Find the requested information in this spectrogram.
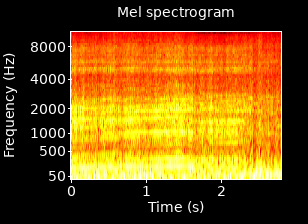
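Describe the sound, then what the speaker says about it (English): A mid-size adventure motorcycle engine, one that feels gutless near 8,000 RPM, drones loudly and steadily from an onboard position, its pitch holding level then dipping slightly partway through, with no voices. "the engine feels a little bit gutless when you try to rev it out and go a little bit faster"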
